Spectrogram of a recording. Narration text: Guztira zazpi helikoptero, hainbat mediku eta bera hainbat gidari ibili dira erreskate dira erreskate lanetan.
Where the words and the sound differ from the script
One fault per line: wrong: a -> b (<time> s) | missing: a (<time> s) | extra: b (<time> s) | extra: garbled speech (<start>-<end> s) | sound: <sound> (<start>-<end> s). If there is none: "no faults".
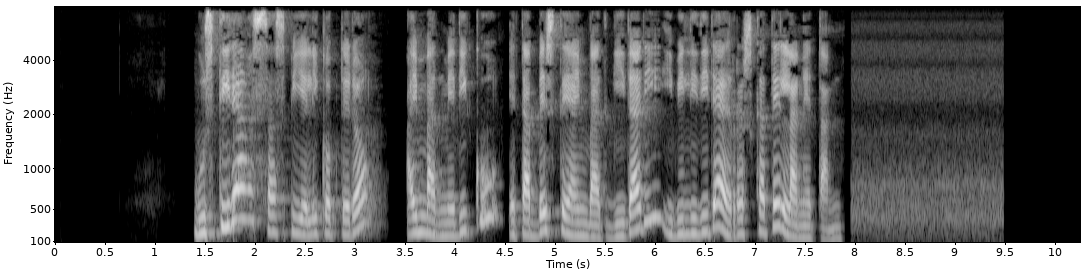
wrong: bera -> beste (4.9 s)
missing: dira erreskate (7.3 s)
